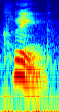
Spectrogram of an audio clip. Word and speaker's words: cleaned: Si la e solo se pronuncia si la palabra termina en t o d, o la t e o la de, ¿ok? En este caso, como el verbo termina en n, no se pronuncia la e. Aquí es cleaned.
